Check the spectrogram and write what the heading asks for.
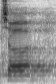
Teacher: च के उच्चारण में आपकी जीव तालू से जाकर के टच करती है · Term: स्पर्श वर्ण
